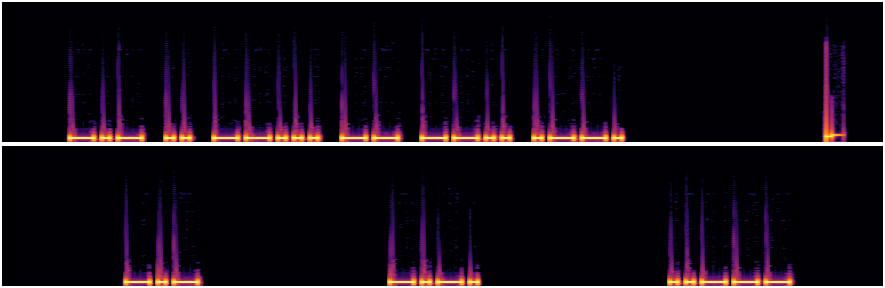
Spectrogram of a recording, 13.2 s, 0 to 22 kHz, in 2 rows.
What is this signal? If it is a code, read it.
Morse code, heard as a keyed tone, about 20 wpm, spaced as for 11 wpm, 700 Hz. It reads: KI7MZP KC2
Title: USA Call Signs - 6 Characters - 8x Character Spacing - 20wpm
